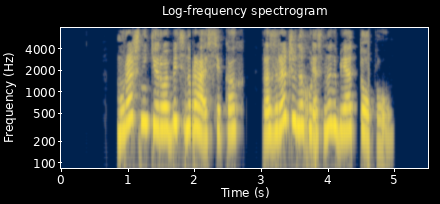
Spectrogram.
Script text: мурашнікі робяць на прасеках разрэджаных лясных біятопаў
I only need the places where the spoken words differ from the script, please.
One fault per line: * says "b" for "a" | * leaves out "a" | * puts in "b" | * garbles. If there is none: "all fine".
all fine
